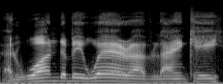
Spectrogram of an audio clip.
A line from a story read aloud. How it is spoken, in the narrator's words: rumbled the coachman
